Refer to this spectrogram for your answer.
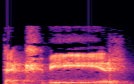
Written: Takbir

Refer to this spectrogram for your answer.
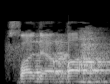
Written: Sadaqah

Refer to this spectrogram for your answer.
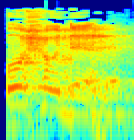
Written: Uhud

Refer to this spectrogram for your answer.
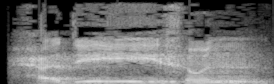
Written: Hadith

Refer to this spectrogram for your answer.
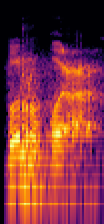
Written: Burqa

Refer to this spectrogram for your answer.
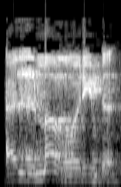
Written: Maghrib

